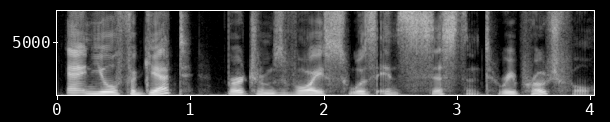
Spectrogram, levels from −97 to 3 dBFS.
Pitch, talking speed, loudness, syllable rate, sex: 120 Hz, 120 wpm, -20 LUFS, 4.1 syllables/s, male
